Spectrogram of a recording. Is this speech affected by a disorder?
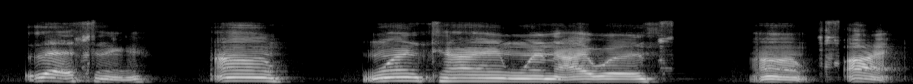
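Yes: motor neuron disease; form of ALS (Lou Gehrig's disease), brain not talking to muscles, first sign about 4 years ago.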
